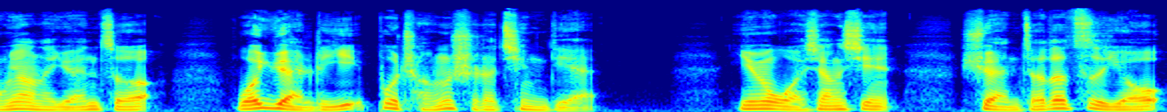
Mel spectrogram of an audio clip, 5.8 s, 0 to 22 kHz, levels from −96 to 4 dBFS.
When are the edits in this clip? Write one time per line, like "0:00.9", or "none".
none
